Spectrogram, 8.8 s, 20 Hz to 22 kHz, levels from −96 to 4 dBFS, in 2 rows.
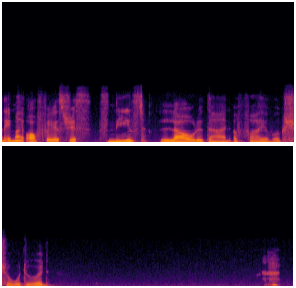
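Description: Nothing stood out on listening to this speech recording.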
